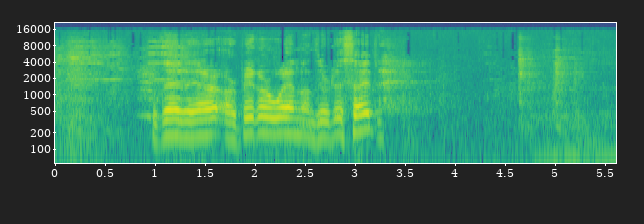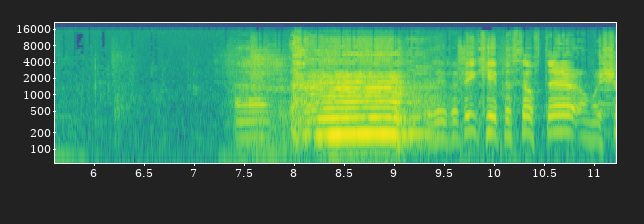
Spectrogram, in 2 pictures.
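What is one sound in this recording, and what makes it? Cattle moo loudly nearby.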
